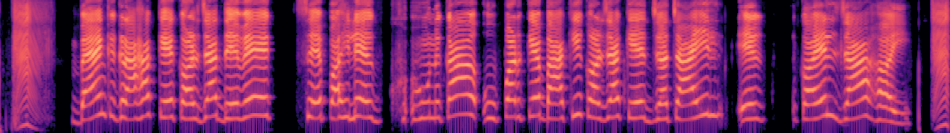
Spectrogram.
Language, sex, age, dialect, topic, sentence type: Magahi, female, 31-35, Western, banking, statement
